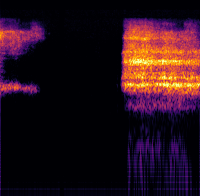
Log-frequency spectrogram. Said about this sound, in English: Let's try that again. It's a deep breath.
